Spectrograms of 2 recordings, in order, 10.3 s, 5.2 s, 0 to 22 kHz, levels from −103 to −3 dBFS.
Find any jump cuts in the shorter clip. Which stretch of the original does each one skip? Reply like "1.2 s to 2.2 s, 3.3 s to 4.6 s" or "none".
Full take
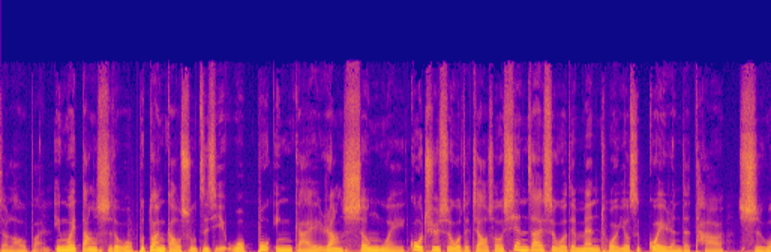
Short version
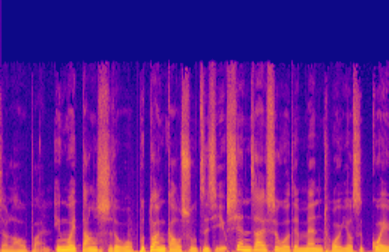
3.0 s to 6.7 s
